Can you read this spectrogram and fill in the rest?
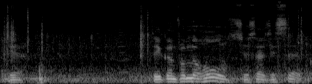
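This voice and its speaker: An actor playing a firm, practical pirate quartermaster in a video game, speaking in a measured, formal and dryly wry way. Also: male voice, medium pitch, background noise, lightly acted. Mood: calm, practical. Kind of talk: video game cutscene acting.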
